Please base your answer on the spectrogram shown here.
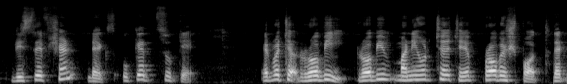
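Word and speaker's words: ロビー: জাপানিসে ল, ল শব্দটি কিন্তু জাপানিসে নেই, এই লটাকে জাপানিসে র বলে, ঠিক আছে। ওরা ল প্রোনাউন্সিয়েশনটা করতে পারে না, সো মাথা রাখবেন এটা ইংলিশে লবি, তো জাপানিসে হবে রবি।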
